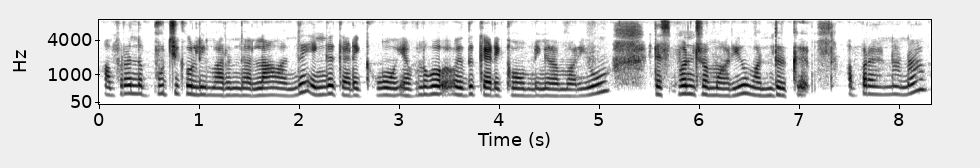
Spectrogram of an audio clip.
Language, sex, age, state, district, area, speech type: Tamil, female, 18-30, Tamil Nadu, Karur, rural, spontaneous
